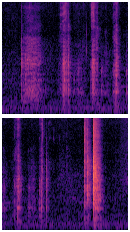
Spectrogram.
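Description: Scissors slitting open a fabric lining, a series of separate close snipping and rasping cuts at an uneven pace, ending in a sharper final snip, with no talk.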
